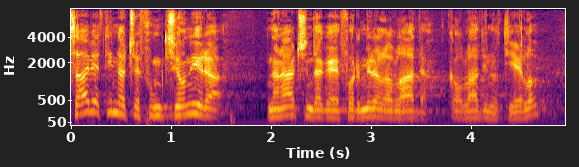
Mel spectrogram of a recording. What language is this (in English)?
Croatian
